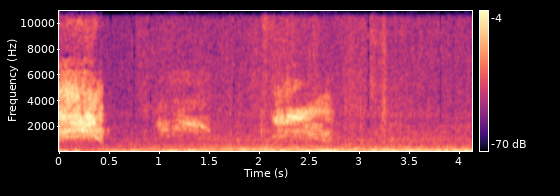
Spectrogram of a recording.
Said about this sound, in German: Wie macht ein Pelikan? Achtung. Das ist ganz schön leise, hä?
